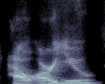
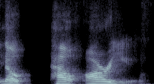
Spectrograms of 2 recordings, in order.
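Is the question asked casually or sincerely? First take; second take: casually; sincerely. First: It is asked casually, as a throwaway. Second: It is asked sincerely, with real interest.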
